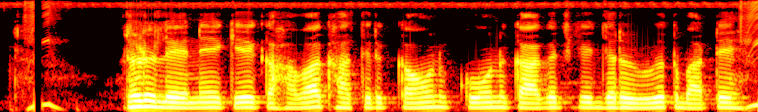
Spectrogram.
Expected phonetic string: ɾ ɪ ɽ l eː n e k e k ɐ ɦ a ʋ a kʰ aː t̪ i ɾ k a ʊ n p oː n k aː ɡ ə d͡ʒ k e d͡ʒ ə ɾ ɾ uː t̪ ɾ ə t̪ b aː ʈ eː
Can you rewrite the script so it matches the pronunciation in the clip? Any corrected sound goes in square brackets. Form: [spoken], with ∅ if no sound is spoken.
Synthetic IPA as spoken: ɾ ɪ ɽ l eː n e k e k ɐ ɦ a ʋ a kʰ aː t̪ [ɪ] ɾ k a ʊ n [k] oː n k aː ɡ ə d͡ʒ k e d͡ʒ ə ɾ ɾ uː [∅] ɾ ə t̪ b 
